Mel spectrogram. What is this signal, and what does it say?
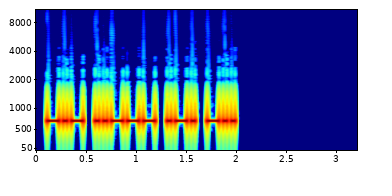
Morse code, heard as a keyed tone, about 30 wpm, 700 Hz. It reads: K2RD
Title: Easy Call Signs Repeated 3x - 30wpm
